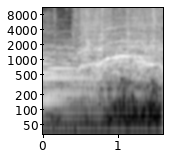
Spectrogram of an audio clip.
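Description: A guitar chord rings out and fades.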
